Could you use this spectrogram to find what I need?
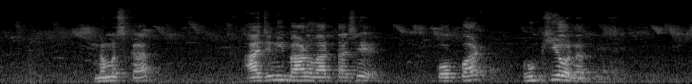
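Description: A man speaks calmly, close by, in short phrases.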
